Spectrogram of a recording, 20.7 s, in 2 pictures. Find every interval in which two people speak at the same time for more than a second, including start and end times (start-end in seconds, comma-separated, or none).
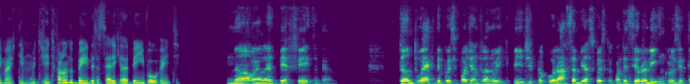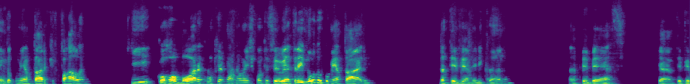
none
